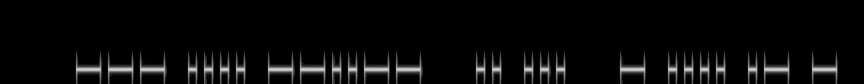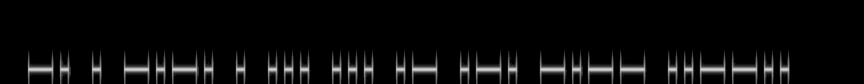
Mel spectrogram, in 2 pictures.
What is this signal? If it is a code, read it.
Morse code, heard as a keyed tone, about 15 wpm, 700 Hz. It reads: OH, IS THAT NECESSARY?
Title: Sentences from Top 800 Words 15wpm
